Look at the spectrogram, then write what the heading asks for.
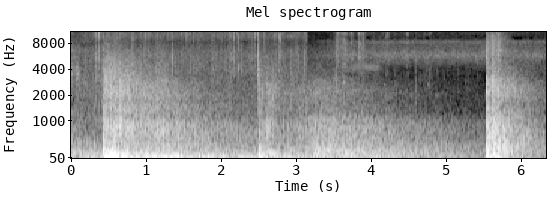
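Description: Gunshots in a Counter-Strike 2 esports match, a few heavy booming shots spaced seconds apart, loud with echoing tails, alone without talk.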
